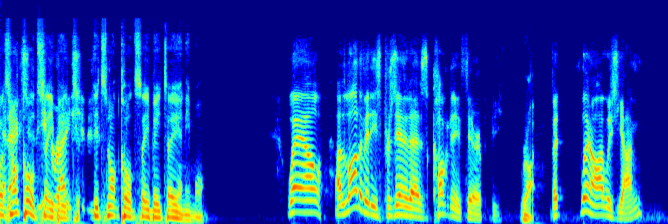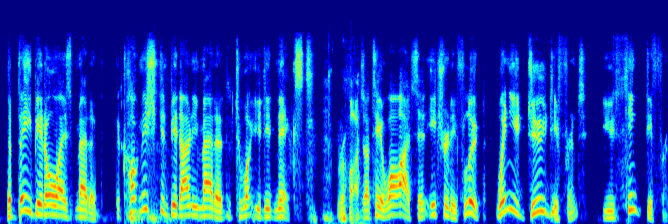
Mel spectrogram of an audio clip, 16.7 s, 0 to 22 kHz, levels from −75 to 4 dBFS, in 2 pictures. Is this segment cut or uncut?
cut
